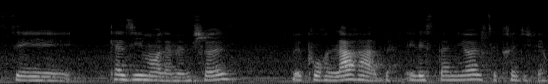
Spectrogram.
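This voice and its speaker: Fairly slow, medium-pitched speech from a woman with fairly even intonation and long, frequent pauses. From France. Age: 20s. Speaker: student. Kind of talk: interview. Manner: hesitant.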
